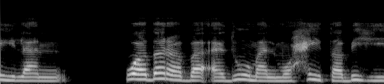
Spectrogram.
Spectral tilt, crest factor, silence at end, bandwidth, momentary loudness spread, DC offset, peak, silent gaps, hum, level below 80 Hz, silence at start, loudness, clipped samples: -7 dB/octave; 20 dB; 0 s; 9.2 kHz; 10 LU; under 0.1%; 0 dBFS; 0.77-1.24 s; none; -72 dBFS; 0 s; -20 LUFS; under 0.1%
